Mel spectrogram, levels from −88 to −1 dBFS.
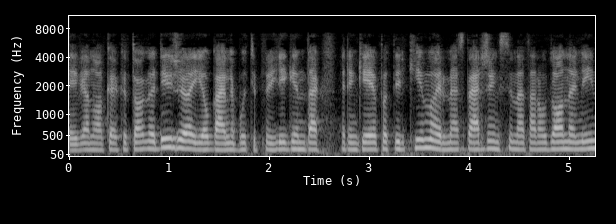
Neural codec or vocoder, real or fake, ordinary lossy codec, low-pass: codec, 16 kHz, 1.1 kbps, Voila-Tokenizer; fake; MP3, 48 kbps; 7.2 kHz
